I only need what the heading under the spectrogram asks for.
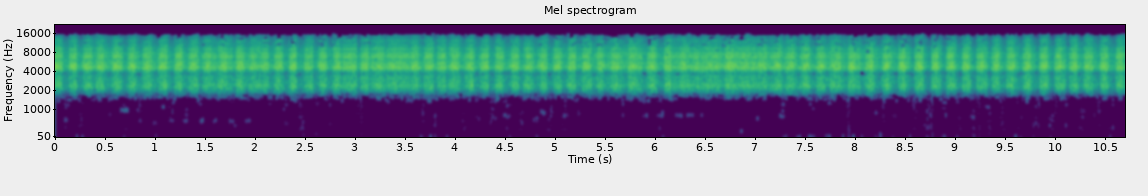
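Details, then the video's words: Cicadas singing in summer: a loud, dense, high-pitched buzzing chorus that throbs steadily at about three to four pulses per second throughout, with no other sounds. "Summer Cicadas Sound"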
